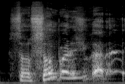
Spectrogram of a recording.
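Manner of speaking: sudden very high, loud preacher's cry; a soaring sermon shout; preaching cry. Acted. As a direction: lift it up to the rafters. Preaching peak.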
